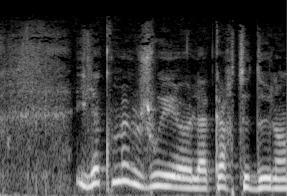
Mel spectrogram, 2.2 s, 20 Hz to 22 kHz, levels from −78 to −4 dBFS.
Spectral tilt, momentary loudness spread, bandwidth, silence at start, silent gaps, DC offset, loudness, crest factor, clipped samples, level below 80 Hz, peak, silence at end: -5.5 dB/octave; 15 LU; 15 kHz; 0 s; none; under 0.1%; -16 LUFS; 14 dB; under 0.1%; -46 dBFS; -2 dBFS; 0 s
